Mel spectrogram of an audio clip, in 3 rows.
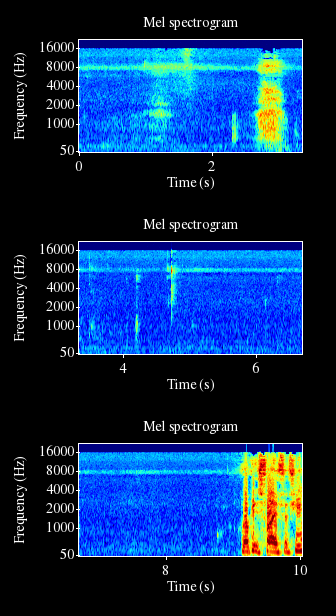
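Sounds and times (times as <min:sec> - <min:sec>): person taking sharp breath: 0:02.6 - 0:03.2
faint mouth click: 0:03.5 - 0:04.9.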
